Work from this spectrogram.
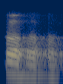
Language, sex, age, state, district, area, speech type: Marathi, male, 18-30, Maharashtra, Osmanabad, rural, conversation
